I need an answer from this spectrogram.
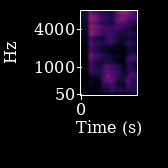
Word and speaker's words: Xhosa: It's Xhosa. There's a click in there. Xhosa, pronounced as Xhosa. There are 3 clicks in Xhosa. The X click, the Q click, and the C click.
